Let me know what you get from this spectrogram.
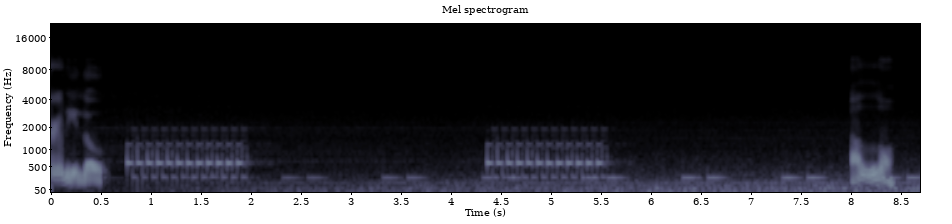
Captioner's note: phone ringing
